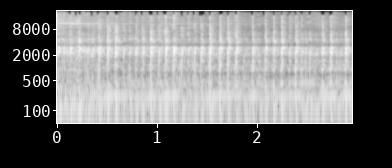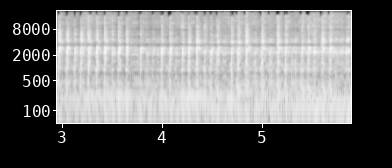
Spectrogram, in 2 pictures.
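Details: Losi 5B with OBR 34 two-stroke motor, first fire-up after rebuilding the bottom end following a failed crank bearing: fast, even buzz with steady firing rhythm climbing slightly, no knocking or rattle; the earlier terrible noise seems gone.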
